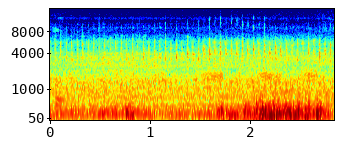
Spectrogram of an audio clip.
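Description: A tractor plows a flooded rice field, its engine droning and surging louder toward the end over a rumbling, wind-buffeted background.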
